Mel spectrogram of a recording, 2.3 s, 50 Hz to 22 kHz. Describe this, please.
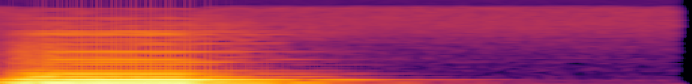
tuba note-11
ambience, terrifying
